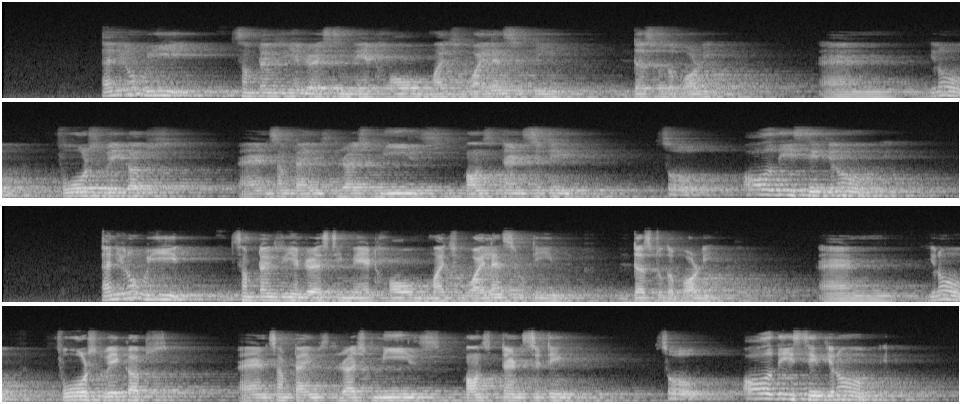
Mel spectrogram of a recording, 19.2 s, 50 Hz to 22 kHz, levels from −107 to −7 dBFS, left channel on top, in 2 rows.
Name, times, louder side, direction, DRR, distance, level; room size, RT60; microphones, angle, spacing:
voice 1, 1.0-1.8 2.1-5.7 6.1-7.2 8.2-9.8 10.1-11.2 11.9-13.9 14.2-15.3 16.1-16.6 17.0-18.4, right 3 dB, 70° right, 8 dB, 0.7 m, -27 dB
11.5 x 11.0 x 3.5 m, 2.8 s
head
